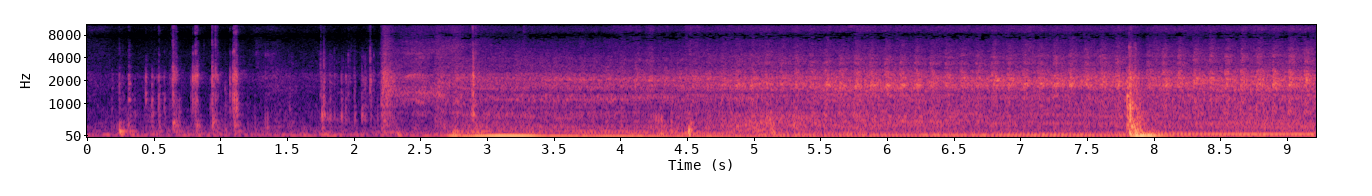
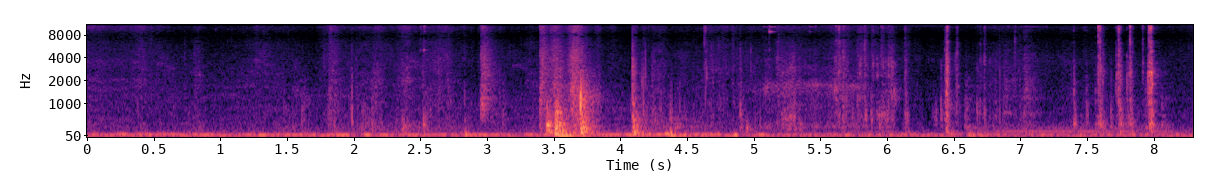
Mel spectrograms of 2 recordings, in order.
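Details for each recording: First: Kia Sportage 2.0 litre G4KD petrol engine, 160,000 km, before repair: starts and idles with a dull, uneven, unpleasant knocking; piston knock, a known weakness of this engine; piston slap knock. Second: Kia Sportage 2.0 G4KD petrol engine after repair for piston knock: idles evenly with a steady low rumble, no piston knock.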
